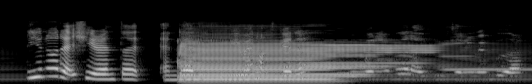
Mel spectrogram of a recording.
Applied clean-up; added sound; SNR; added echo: classical method log-MMSE.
